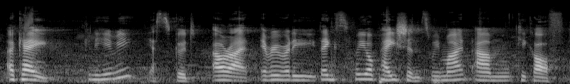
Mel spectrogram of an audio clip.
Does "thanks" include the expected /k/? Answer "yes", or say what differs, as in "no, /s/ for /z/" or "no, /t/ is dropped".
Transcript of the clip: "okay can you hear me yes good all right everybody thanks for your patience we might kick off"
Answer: yes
